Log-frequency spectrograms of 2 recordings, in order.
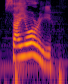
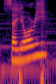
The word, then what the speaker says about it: Sayori: right it's not really an eye in there it's more like an R sound and then goes into the yellow sound sayori sayori and you have to do the Japanese sound for the last syllable which isn't really an R we have to learn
